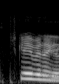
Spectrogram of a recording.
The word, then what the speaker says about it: Scheveningen: The Dutch guys are always quite impressed with my pronunciation, even though I messed it up there. Scheveningen, there we go.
